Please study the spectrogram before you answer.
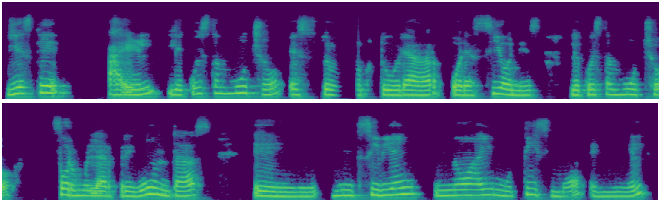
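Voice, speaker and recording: A woman's voice: mid-range voice, gravelly, warm tone, breathy edge, no room sound, dull audio. A woman giving a live online class, explaining step by step and posing questions she then answers herself. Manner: explanatory, asks and answers her own questions.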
